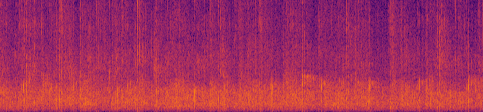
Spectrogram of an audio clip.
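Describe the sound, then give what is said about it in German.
A crowd claps steadily for about five seconds, a dense, even wash of many hands with no voices cutting through and no clear rise or fall. “Natürlich yeah, müsst ihr klatschen.”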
